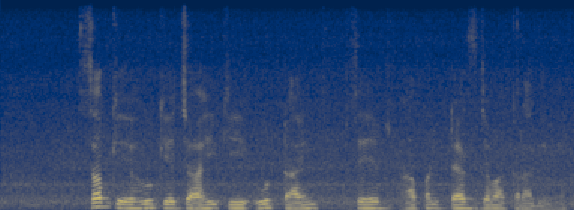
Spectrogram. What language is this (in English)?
Bhojpuri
